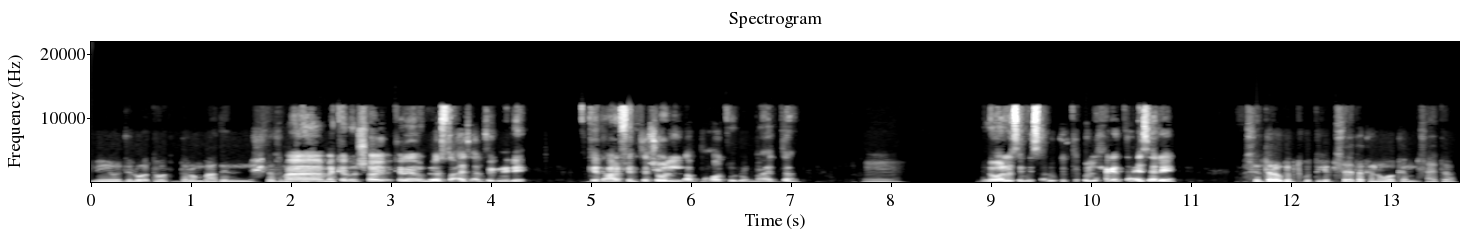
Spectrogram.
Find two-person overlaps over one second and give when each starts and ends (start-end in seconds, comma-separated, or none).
none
